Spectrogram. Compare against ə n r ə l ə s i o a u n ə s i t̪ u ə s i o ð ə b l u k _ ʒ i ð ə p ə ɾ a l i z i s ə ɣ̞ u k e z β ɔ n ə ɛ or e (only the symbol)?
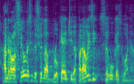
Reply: ɛ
